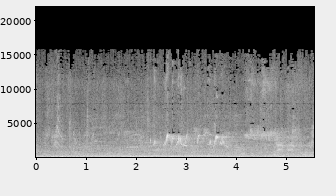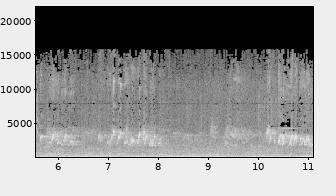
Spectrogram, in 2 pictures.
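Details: Red-whiskered bulbul chants: short clusters of bright chirps and warbled notes every second or two, growing louder toward the end, with low background rumble and faint voices.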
